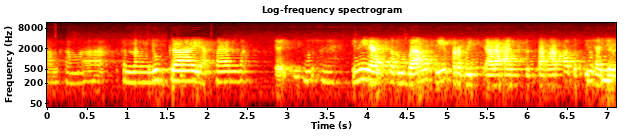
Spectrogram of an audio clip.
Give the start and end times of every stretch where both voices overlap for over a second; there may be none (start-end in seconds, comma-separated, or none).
none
